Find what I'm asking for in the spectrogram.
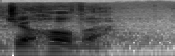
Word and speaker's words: Jehovah: We pronounce it Jehovah. In the Hebrew language, there are no J's. They're pronounced Y's.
